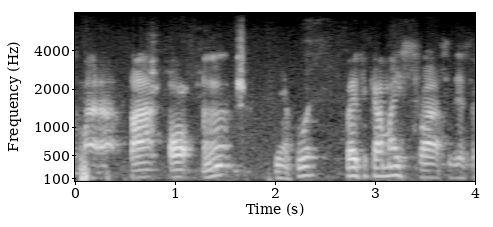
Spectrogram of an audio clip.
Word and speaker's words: Marataoã: porque muita gente diz, até pronuncia errado, chama Maratoã, tem gente que gagueja quando vai dizer esse nome. Então, eu acredito que ele ficar, como está agora na grafia moderna, Marataoã, vai ficar mais fácil dessa comunicação.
